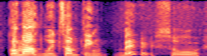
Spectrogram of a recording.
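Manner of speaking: ordinary talk, nothing marked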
